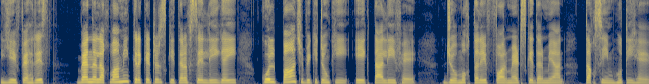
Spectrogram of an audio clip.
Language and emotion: Urdu, neutral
